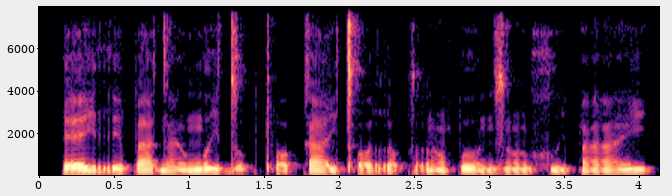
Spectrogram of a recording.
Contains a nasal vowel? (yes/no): yes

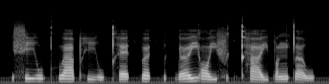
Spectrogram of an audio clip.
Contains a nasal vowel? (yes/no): no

